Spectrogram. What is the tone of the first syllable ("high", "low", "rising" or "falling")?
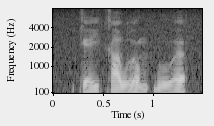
low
